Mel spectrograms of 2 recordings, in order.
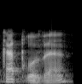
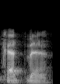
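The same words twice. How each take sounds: First: The first part is said in full. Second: The first part is clipped short. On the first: The speaker calls it right. "immer 80" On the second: The speaker calls it wrong. "nie 80"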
